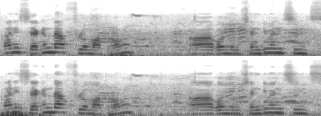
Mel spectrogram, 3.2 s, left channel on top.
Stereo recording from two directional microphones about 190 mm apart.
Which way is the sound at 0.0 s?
10° right (ahead or behind).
